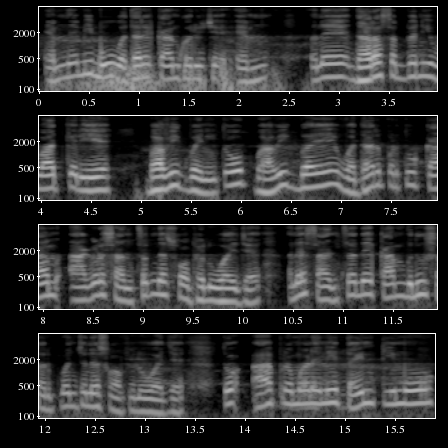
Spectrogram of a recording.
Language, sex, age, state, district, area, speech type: Gujarati, male, 18-30, Gujarat, Anand, rural, spontaneous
